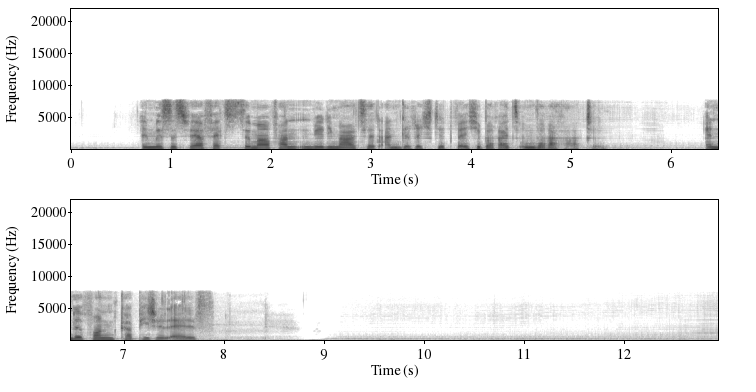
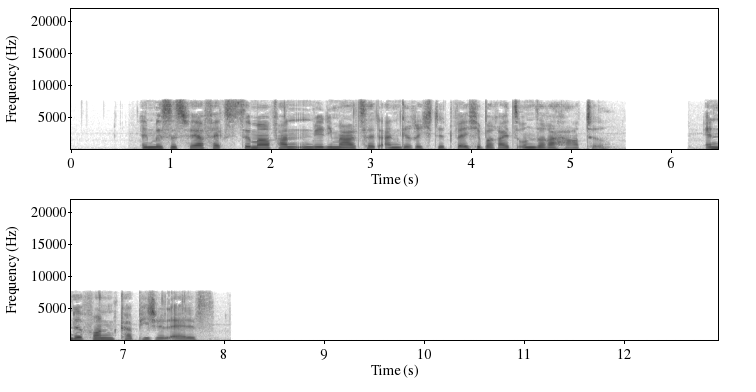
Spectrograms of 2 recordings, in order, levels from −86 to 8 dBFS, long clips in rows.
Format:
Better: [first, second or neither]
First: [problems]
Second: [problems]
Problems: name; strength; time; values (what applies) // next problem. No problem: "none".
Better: second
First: noise reduction (neural separator model SepFormer DNS4)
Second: none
